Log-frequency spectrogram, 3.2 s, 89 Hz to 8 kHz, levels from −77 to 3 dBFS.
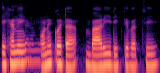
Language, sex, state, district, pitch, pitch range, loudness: Bengali, male, West Bengal, Alipurduar, 150 Hz, 140-160 Hz, -19 LUFS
